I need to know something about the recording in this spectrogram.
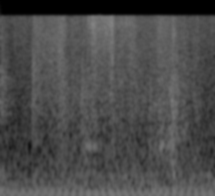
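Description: Quiet room with a steady low hum and faint sounds of a person chewing a mouthful of cheese bread.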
